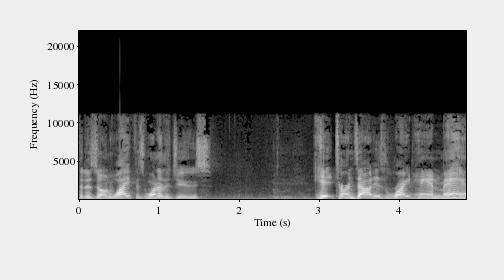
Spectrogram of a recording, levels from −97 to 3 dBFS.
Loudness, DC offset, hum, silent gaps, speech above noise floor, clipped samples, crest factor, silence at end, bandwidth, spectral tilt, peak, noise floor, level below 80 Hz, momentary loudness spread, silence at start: -16 LUFS; under 0.1%; none; none; 29 dB; under 0.1%; 18 dB; 0 s; 11.5 kHz; -4.5 dB/octave; 0 dBFS; -45 dBFS; -56 dBFS; 10 LU; 0 s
